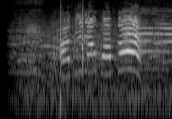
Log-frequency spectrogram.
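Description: A young child's high-pitched voice calling out a few short syllables, ending in a louder, longer cry that rises and falls in pitch.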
